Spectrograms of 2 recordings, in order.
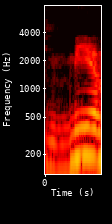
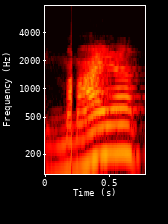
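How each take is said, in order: First: The name begins with a 'mee' sound. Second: The name begins with a 'my' sound. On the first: "I would assume it's pronounced Mia" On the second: "I kind of thought it was supposed to be Maya"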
